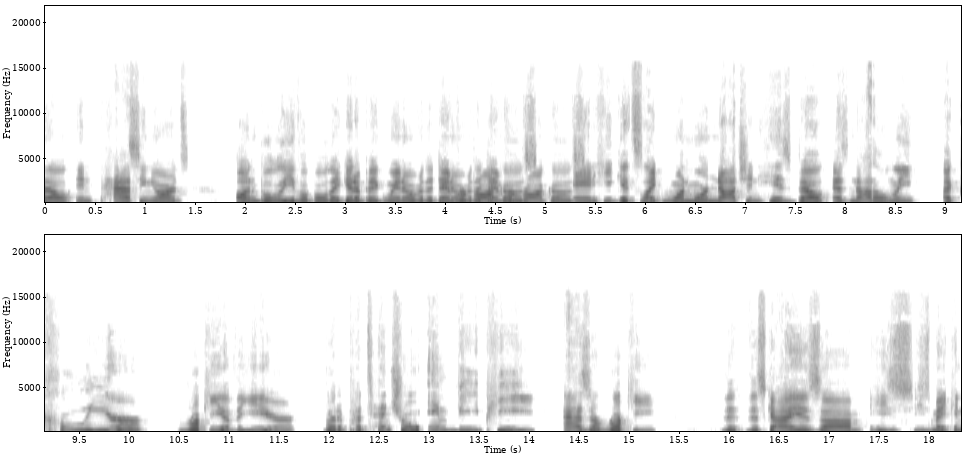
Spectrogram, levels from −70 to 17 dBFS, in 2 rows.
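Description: From 3.97 s to 5.39 s the speech carries a doubled audio track: a second, full-band copy of the same material runs roughly half a second behind the original and about 5 dB quieter. It has no decay or room colour, so it reads as a flat echo, and it cuts in and out abruptly at both ends. The likely cause is the signal being captured twice, once through a slower path.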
